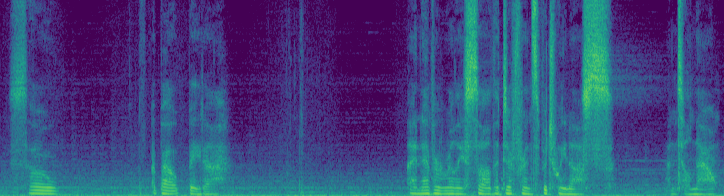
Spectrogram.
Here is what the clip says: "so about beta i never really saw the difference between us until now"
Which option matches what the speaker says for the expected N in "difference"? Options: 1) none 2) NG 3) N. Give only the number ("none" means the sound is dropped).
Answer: 3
